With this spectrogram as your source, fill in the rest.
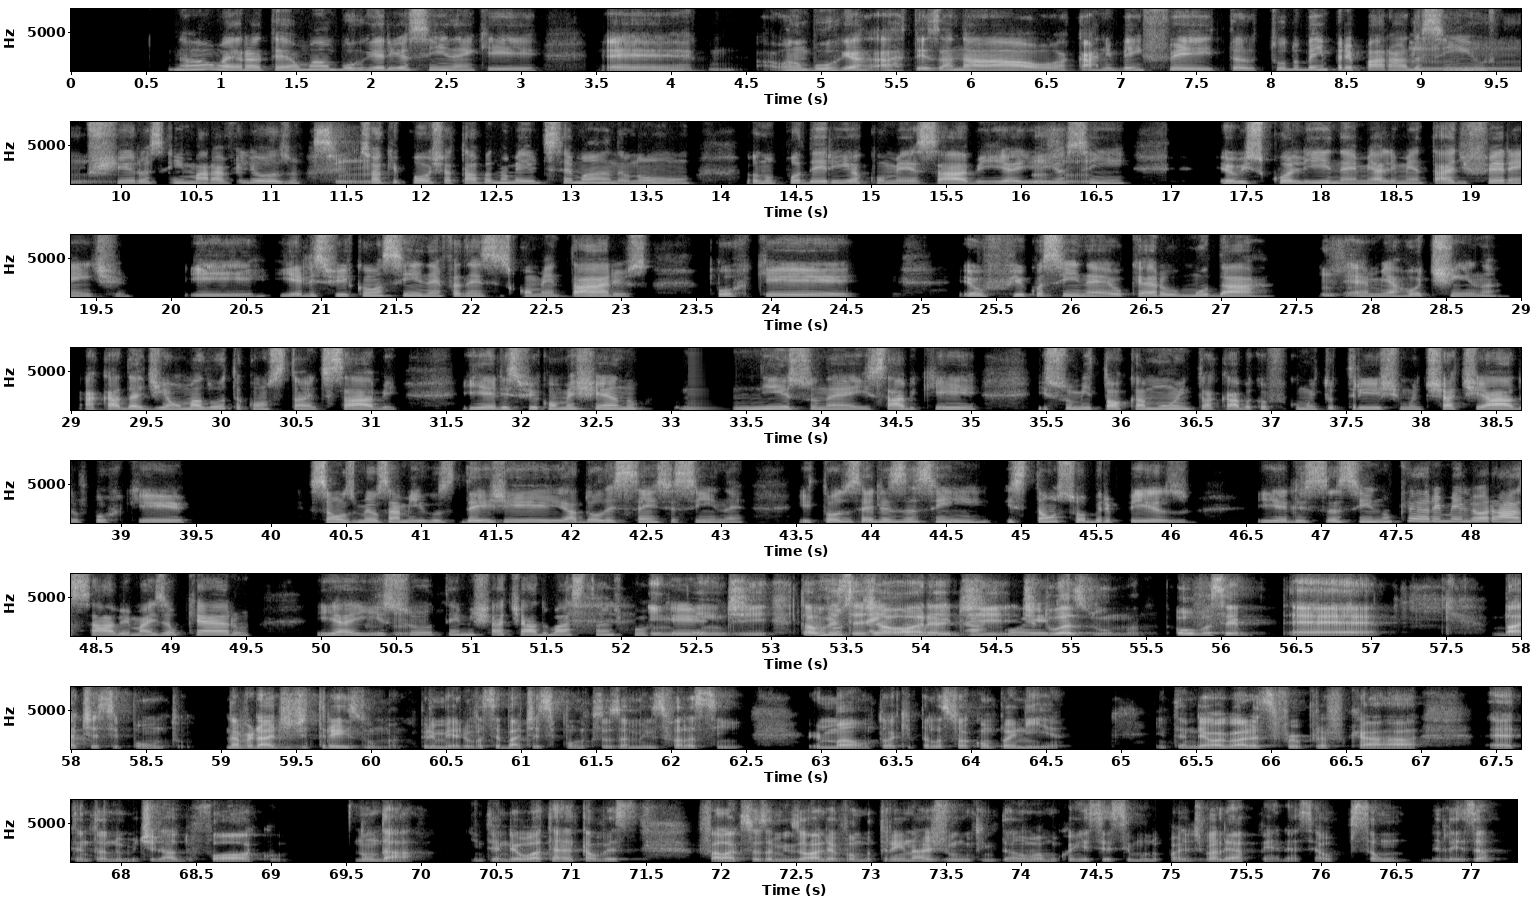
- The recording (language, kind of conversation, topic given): Portuguese, advice, Como posso mudar a alimentação por motivos de saúde e lidar com os comentários dos outros?
- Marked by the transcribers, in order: other background noise; tapping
